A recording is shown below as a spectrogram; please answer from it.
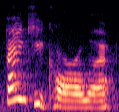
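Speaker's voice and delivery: normal talking voice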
